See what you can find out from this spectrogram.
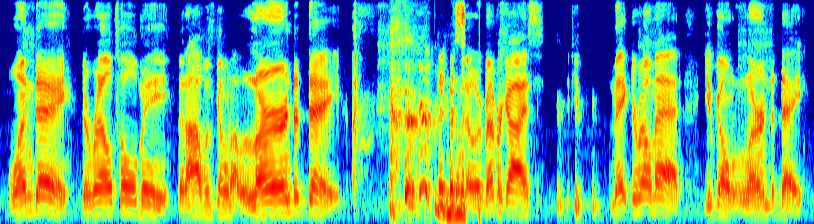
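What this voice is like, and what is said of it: Mississippi Southern accent. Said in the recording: “he lives in Mississippi ... that, folks, is a Mississippi accent right there ... two Southern guys”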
